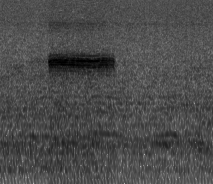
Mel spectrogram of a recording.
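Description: A single short, steady high-pitched tone that starts about half a second in and lasts under a second.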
